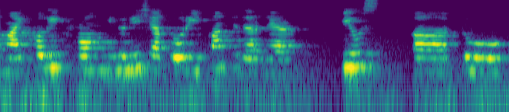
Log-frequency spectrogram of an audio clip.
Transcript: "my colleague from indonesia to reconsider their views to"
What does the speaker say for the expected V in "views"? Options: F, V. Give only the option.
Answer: F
